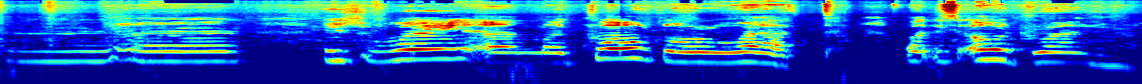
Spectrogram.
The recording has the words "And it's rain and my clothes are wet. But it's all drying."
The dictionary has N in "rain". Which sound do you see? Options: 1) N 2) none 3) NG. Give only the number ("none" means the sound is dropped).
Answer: 2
